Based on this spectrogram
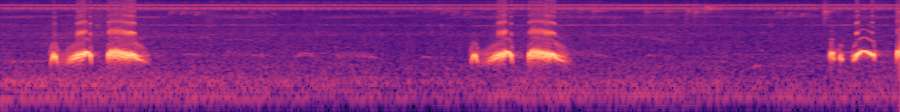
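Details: Spotted dove calling out so other doves answer: three evenly paced phrases about every three and a half seconds, each a quick pickup note and two deep rounded coos, against low steady hum.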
